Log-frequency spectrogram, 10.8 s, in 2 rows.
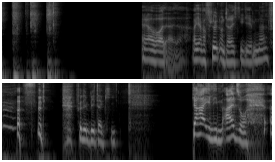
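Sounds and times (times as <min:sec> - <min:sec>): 
person typing a reply on a computer keyboard: 0:00.0 - 0:01.2
speech: 0:02.8 - 0:07.8, 0:09.2 - 0:10.8.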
